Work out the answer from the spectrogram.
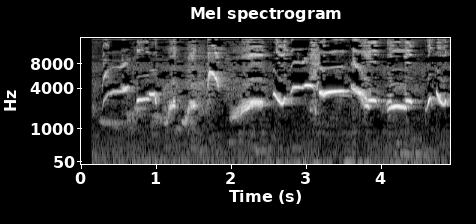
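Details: Oriental magpie-robin in full, lively song, a fast flow of clear whistled notes that slide up and down, some slurred and some sharp, phrases following each other almost without pause.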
